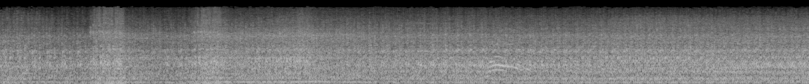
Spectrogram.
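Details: Old semi truck that sat in a farmer's field for years, running after fuel injection pump work: steady, even diesel idle with a deep low rumble, no knocks or misses, a few louder bursts early. Normal diesel running.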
